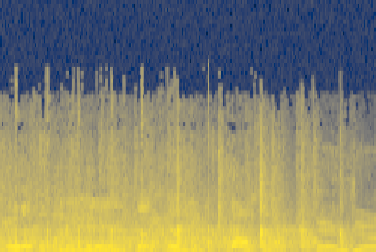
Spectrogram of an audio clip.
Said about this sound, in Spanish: Bueno, gracias a nuestros oradores. Por favor, un aplauso.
